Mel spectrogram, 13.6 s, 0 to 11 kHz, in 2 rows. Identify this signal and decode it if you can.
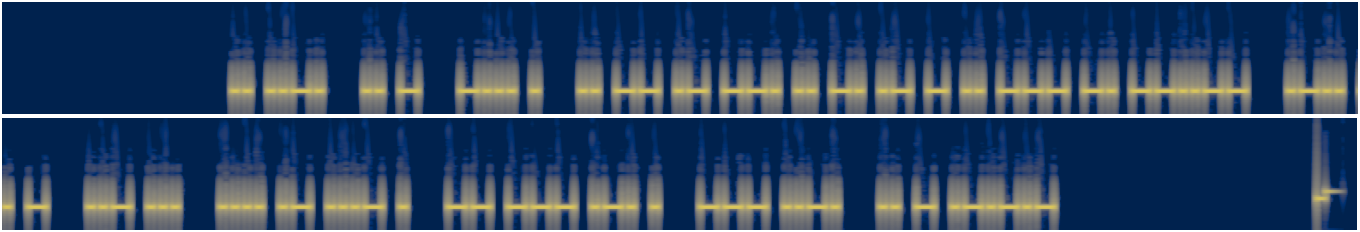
Morse code, heard as a keyed tone, about 40 wpm, 700 Hz. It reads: IF IT BE IMAGINATION, LET US HAVE MORE OF IT.
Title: Sentences from Top 1300 Words 40wpm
